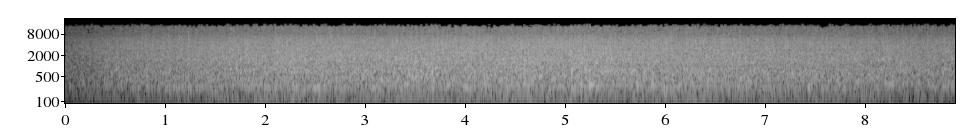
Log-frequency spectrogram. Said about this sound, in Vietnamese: Mấy anh em Long Vương dẫn ngay các loài thủy tộc nhằm vào đám lửa của yêu quái phun mưa xuống. Mưa to quá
